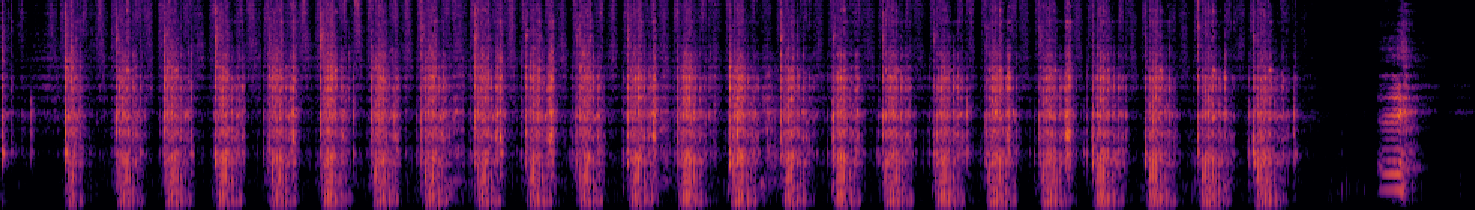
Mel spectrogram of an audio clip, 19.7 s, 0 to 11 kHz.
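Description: Vintage Stihl 045 AV two-stroke chainsaw being pull-started over and over: the recoil starter and cranking engine rasp in a steady rhythm of nearly two pulls a second, about thirty in all, and the engine never catches.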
